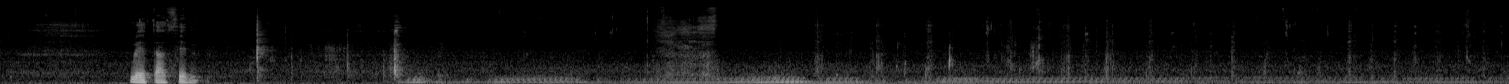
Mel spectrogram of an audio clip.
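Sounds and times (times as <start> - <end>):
low steady hum: 0.0 - 15.0
wet chewing: 4.8 - 15.0.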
